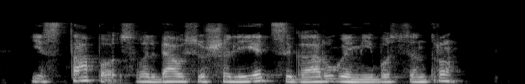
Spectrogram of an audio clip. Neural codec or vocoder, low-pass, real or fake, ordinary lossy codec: none; 7.2 kHz; real; AAC, 48 kbps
